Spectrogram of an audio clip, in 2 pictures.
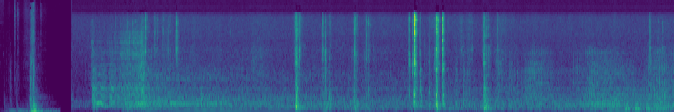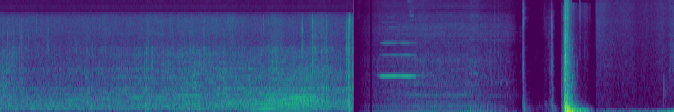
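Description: A car engine starts after a door thunk and runs with a steady, rumbling drone for about fourteen seconds, then falls quiet before another sharp thunk.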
